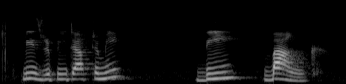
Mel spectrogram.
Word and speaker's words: die Bank: The next word is die Bank, which is again very similar to English, the bank, but the pronunciation is different. Please repeat after me. Die Bank. Die Bank.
